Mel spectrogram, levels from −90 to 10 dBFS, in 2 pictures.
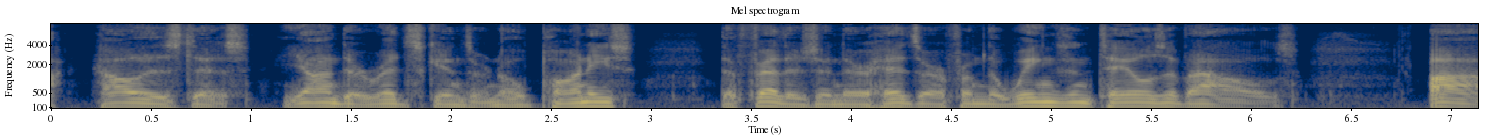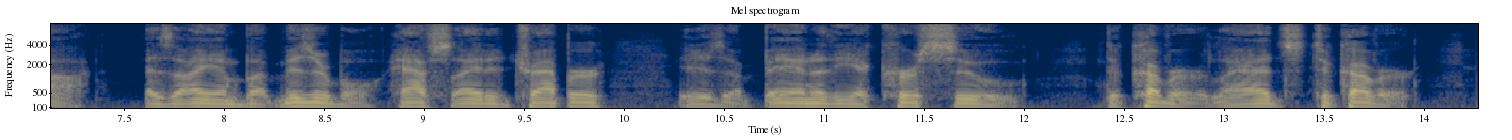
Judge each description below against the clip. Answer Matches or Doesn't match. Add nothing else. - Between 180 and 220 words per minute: Matches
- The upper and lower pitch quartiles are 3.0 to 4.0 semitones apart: Matches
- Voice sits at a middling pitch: Doesn't match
